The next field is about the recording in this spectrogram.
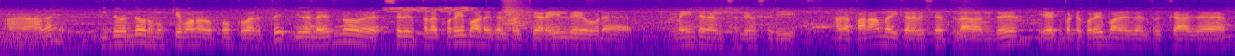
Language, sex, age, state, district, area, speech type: Tamil, male, 18-30, Tamil Nadu, Tiruvannamalai, rural, spontaneous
